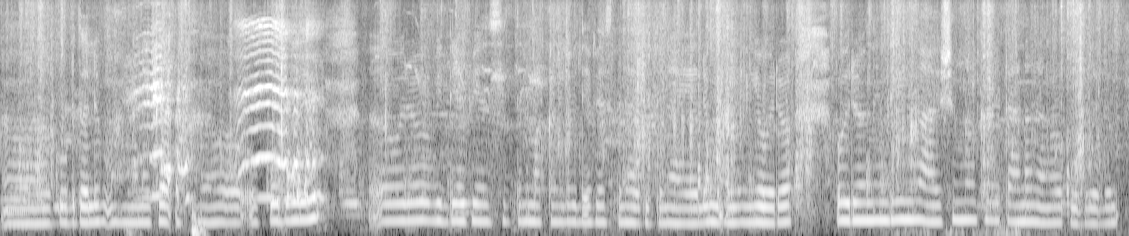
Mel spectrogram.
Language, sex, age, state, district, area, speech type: Malayalam, female, 18-30, Kerala, Kollam, urban, spontaneous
